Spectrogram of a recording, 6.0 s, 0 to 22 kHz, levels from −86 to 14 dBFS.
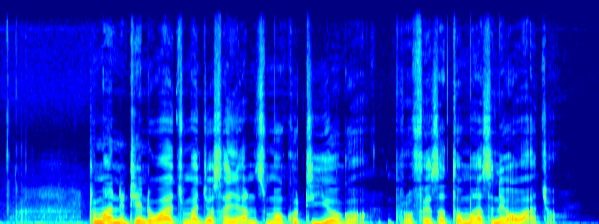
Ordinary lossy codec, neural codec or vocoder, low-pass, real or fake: none; none; none; real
